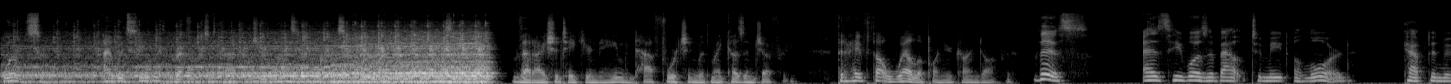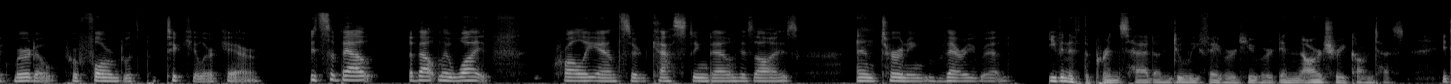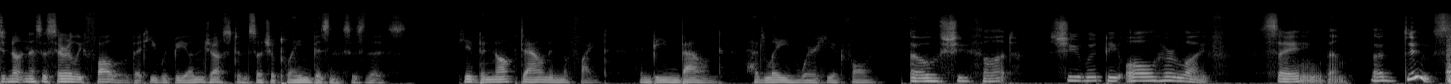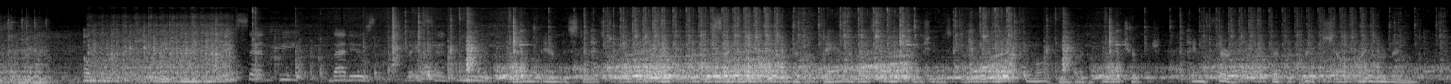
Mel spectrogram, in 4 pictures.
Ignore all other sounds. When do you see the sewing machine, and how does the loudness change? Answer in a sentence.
You can hear the sewing machine from 0.0 to 4.9 s, getting louder; and from 43.5 to 57.9 s, getting louder then quieter.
